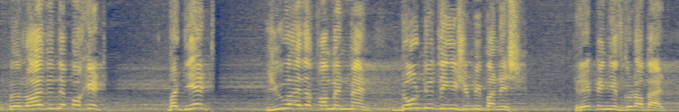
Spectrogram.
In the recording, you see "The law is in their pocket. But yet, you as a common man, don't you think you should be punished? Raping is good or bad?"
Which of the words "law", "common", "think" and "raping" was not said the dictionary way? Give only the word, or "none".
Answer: think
